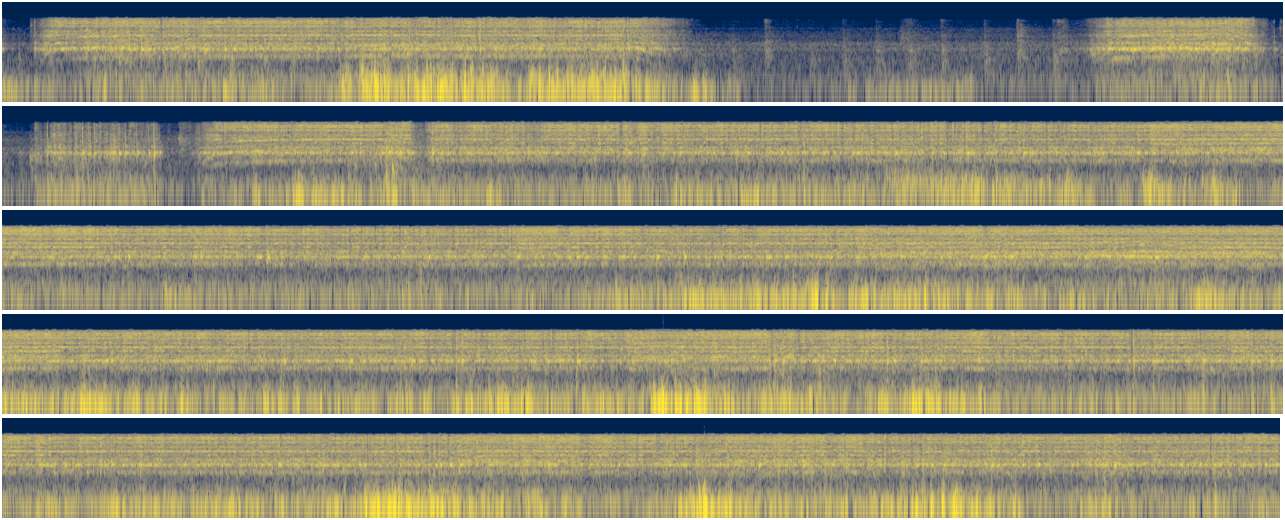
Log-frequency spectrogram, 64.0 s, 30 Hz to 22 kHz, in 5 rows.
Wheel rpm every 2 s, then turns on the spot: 90, 160, 160, 60, 0, 50, 60, 70, 160, 170, 170, 160, 160, 170, 170, 160, 170, 170, 160, 160, 160, 160, 160, 160, 160, 170, 160, 160, 160, 160, 170, 170.
12-14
